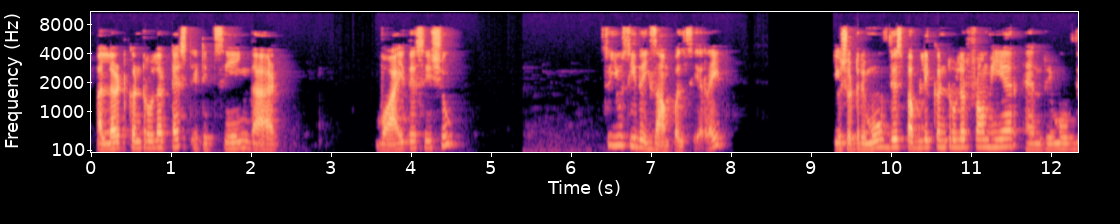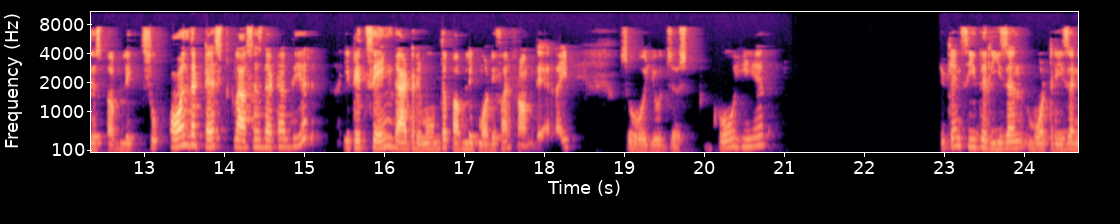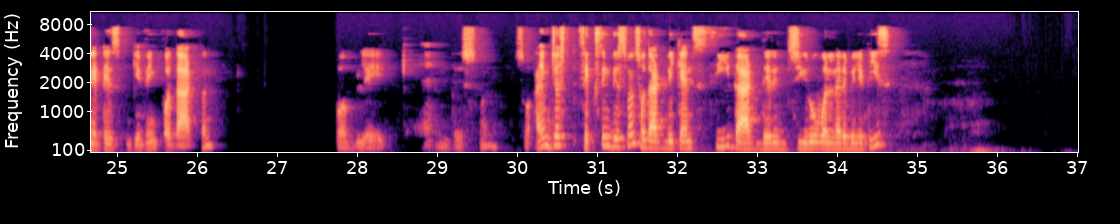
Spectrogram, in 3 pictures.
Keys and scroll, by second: 18.7 alt+Tab, 26.4 Delete, 32.5 Delete.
